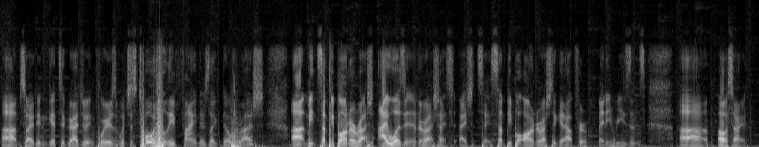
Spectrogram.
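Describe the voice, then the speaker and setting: A man with an American accent at a very fast pace, medium pitch and ordinary pitch variation, with big swings in loudness and noticeable background noise. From Mexico. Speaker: streamer. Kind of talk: casual livestream chat. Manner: rambling, many fillers and restarts.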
